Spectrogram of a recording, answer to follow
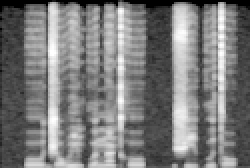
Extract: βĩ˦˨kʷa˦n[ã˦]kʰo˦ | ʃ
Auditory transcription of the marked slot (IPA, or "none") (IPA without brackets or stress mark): ã˦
